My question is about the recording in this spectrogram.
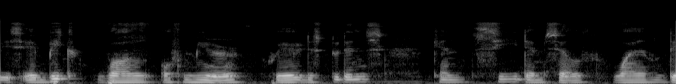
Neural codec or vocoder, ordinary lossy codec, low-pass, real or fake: none; none; 7.2 kHz; real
